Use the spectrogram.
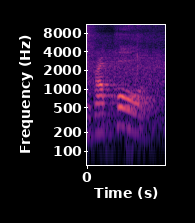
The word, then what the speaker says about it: rapport: a French word because these French guys they don't ex don't ex pronounce their whole words it's raport you can hear it must be French um we had that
